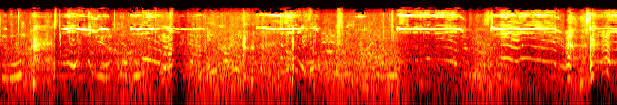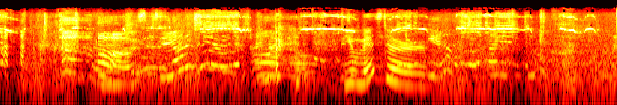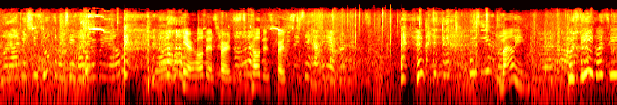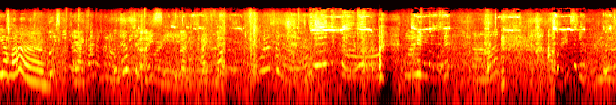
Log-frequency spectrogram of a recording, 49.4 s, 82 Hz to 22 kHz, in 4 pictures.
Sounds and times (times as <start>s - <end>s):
Speech: 14.0s - 21.4s.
